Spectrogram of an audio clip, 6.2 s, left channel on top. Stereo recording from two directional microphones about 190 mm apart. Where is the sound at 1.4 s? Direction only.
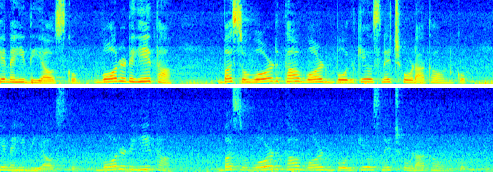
45° left (ahead or behind).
